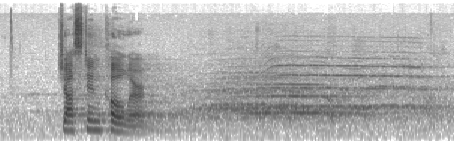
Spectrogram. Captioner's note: audience cheers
